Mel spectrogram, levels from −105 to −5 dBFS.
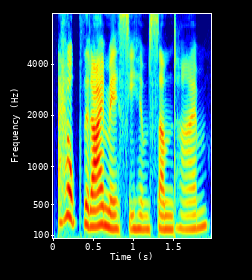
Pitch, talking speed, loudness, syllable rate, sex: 205 Hz, 240 wpm, -20 LUFS, 5.9 syllables/s, female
